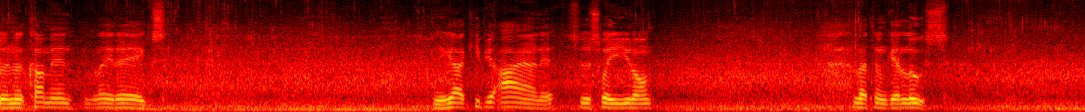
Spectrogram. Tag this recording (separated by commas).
Speech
